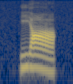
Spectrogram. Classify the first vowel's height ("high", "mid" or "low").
low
